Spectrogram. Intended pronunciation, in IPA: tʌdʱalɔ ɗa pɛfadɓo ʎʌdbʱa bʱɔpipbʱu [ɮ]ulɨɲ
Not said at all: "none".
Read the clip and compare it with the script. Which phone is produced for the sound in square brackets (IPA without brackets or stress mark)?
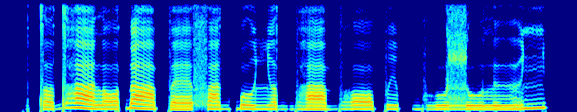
ɮ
